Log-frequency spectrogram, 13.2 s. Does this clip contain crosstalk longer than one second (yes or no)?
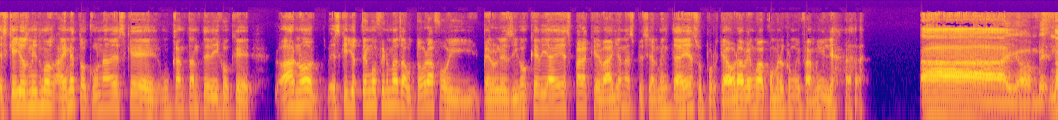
no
